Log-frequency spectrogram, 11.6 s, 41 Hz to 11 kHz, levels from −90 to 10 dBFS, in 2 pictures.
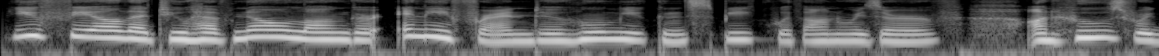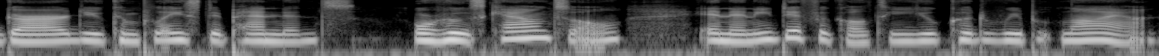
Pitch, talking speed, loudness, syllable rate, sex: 210 Hz, 170 wpm, -17 LUFS, 4.8 syllables/s, female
